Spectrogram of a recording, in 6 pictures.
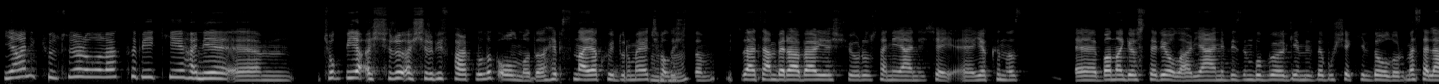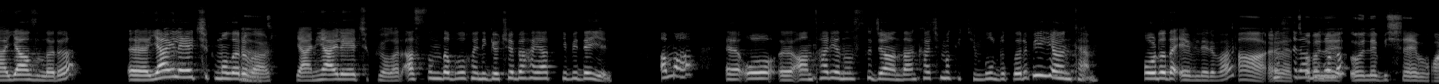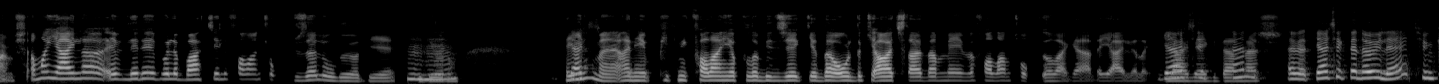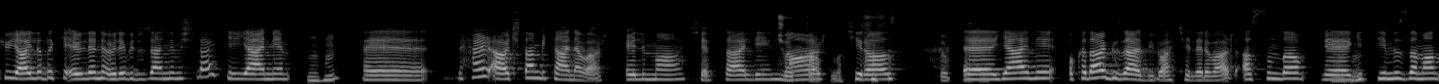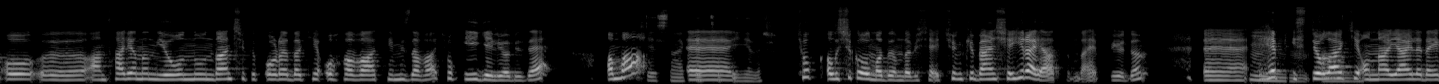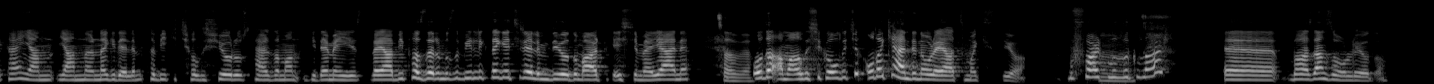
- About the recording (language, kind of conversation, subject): Turkish, podcast, Kayınvalideniz veya kayınpederinizle ilişkiniz zaman içinde nasıl şekillendi?
- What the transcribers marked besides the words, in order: chuckle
